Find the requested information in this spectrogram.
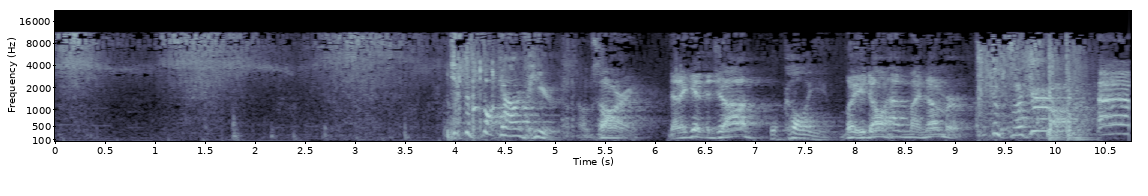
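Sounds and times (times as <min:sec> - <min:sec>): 
person imitating a snake hiss: 0:00.0 - 0:04.0
speech: 0:04.5 - 0:10.6.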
